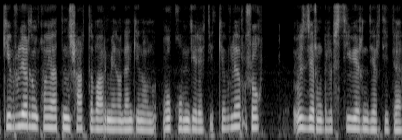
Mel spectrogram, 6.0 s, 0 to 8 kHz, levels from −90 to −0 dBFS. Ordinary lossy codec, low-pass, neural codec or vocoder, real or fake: none; 7.2 kHz; codec, 44.1 kHz, 7.8 kbps, DAC; fake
